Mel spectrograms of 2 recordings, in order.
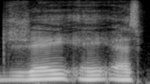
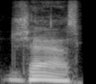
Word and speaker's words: JASP: open source Community has developed a program called jasb it's actually pronounced jasp which is sort of an open source version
